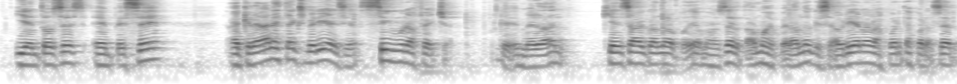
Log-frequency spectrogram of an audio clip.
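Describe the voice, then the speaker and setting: A man's medium-pitched voice with a dark, mellow tone, fairly even intonation, and a moderate pace. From Panama. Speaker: tourism entrepreneur. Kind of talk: casual chat.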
